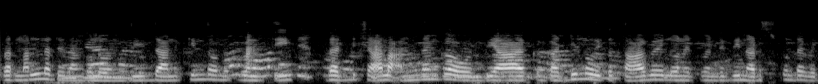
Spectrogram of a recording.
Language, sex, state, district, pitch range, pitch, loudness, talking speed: Telugu, female, Andhra Pradesh, Sri Satya Sai, 190-225 Hz, 205 Hz, -18 LUFS, 145 wpm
